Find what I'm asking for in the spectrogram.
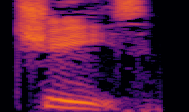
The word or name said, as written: cheese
